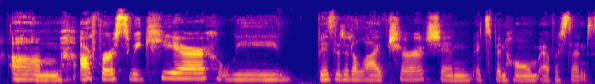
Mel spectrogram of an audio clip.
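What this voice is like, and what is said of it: Massachusetts accent. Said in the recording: “We are originally from Fall River, Massachusetts ... we can tell that by your accent”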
